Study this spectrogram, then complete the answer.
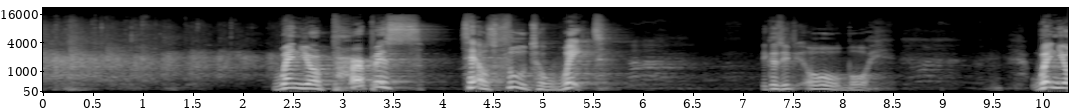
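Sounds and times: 
audience clapping: 0.0s - 3.1s
speech: 2.3s - 5.7s, 7.2s - 8.4s, 9.9s - 10.2s.

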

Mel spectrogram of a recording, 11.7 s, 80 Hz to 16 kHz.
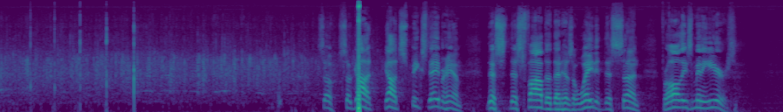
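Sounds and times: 
crowd applauding in praise: 0.0s - 5.2s
speech: 4.9s - 11.2s.

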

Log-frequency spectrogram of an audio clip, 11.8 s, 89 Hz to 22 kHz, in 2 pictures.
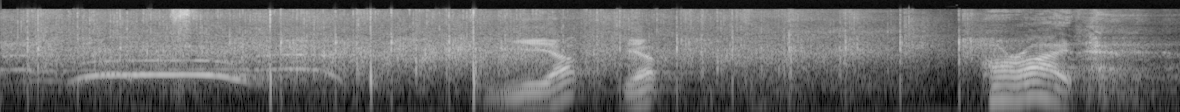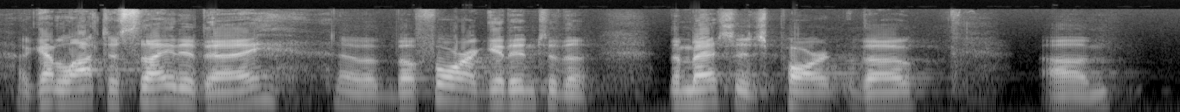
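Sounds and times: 
congregation clapping: 0.0s - 5.7s
speech: 2.6s - 3.5s, 4.9s - 11.5s.

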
